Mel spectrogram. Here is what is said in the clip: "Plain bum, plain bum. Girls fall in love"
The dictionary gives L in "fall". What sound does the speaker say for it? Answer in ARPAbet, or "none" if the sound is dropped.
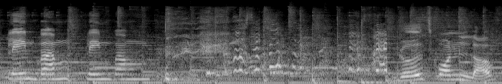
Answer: N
